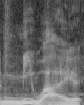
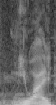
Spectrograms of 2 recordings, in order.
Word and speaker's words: MEWHY: Il s'appelle Miwai. Écoute, ça s'écrit M-E-W-H-Y. Miwai. Miwai. Moi, j'avais envie de le prononcer, mais oui. Mais non, c'est Miwai.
